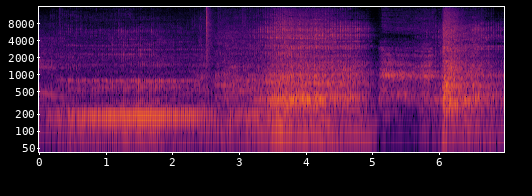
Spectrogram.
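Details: Tiger roaring, an animal able to call across wintry forests, dry grasslands and muddy swamps; a long, deep, rumbling roar with a strong low tone, swelling again midway, then a sharper burst near the end.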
